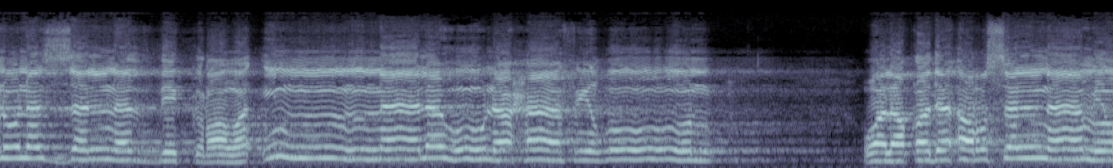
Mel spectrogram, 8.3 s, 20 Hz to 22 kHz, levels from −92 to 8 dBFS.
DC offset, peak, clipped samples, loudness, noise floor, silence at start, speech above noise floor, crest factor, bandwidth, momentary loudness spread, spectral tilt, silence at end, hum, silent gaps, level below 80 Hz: under 0.1%; -6 dBFS; under 0.1%; -15 LUFS; -46 dBFS; 0 s; 30 dB; 12 dB; 16 kHz; 7 LU; -2 dB/octave; 0 s; none; none; -58 dBFS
